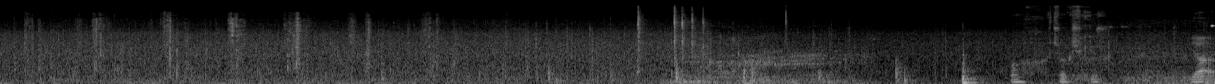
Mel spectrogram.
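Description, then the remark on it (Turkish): Steady rain hisses throughout, a dense even wash of falling drops, with a few sharper knocks and scrapes breaking through toward the end. “Yoksa yağmurda da konuşurdum yani yanlış olmasın.”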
